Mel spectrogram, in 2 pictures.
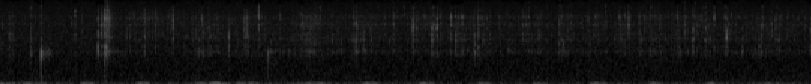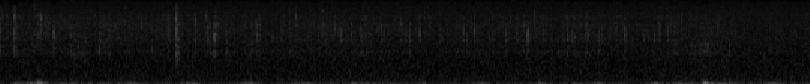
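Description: Footsteps on loose scree: stones crunching, clicking and rattling underfoot in many small irregular clicks, with scattered dull thuds of the steps.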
